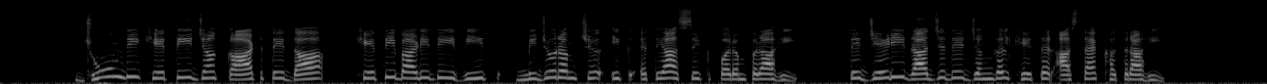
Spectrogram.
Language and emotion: Dogri, neutral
